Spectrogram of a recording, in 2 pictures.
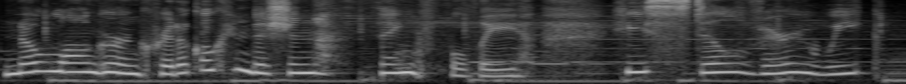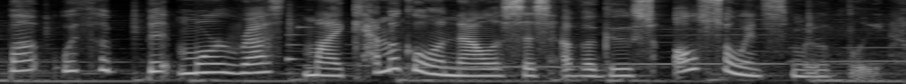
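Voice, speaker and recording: Poised young perfumer-investigator, slightly high, precise, soft music behind. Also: female voice, animated, normal speed. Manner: precise, composed, explanatory. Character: composed young female perfumer and forensic expert. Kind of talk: video game voice acting. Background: game music.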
